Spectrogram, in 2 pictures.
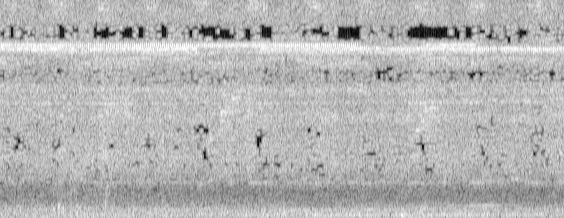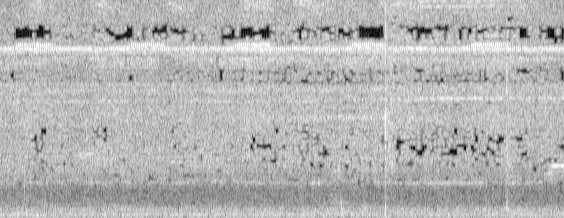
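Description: Steady chorus of forest insects: a continuous high hiss with a thin, unchanging whine above it, and one faint click near the end.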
